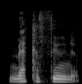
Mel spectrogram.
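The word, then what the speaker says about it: Mecha'thun: side of Belarus, and Mekathun Priest. Did I say it right?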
